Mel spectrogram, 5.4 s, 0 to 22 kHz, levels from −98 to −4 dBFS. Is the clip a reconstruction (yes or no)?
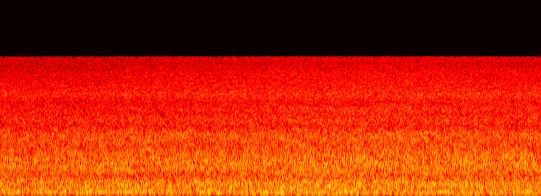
yes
